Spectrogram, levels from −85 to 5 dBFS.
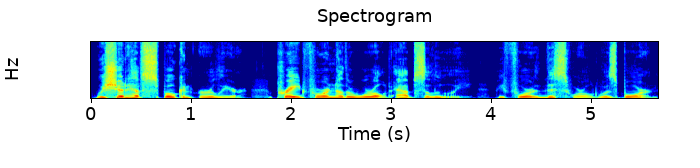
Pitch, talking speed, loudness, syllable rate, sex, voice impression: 130 Hz, 160 wpm, -20 LUFS, 4.9 syllables/s, male, masculine, middle-aged, tensed, powerful, bright, clear, cool, intellectual, calm, friendly, reassuring, wild, lively, kind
